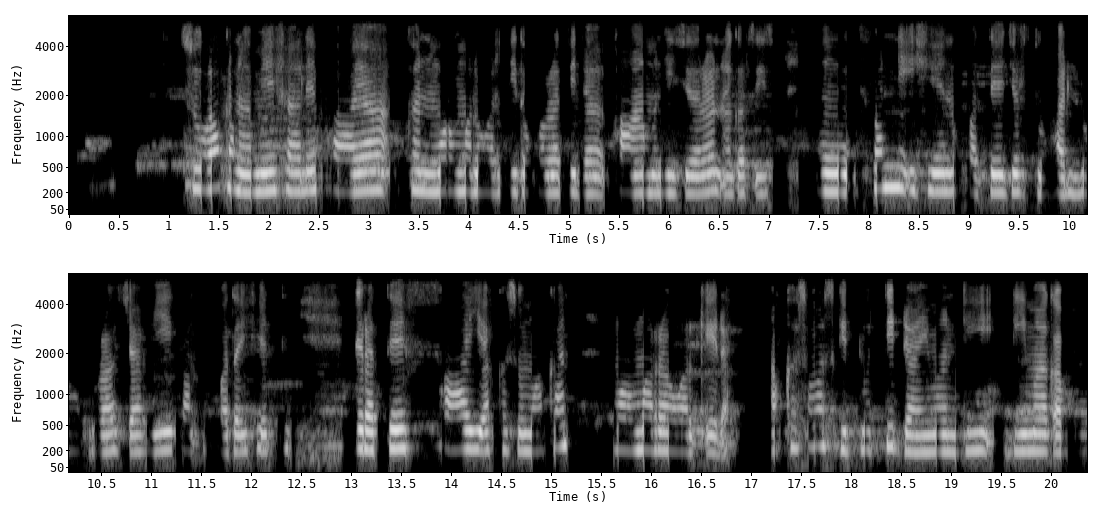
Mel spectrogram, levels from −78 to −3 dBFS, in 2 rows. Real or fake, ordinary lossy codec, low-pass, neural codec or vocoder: real; Opus, 32 kbps; 5.4 kHz; none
